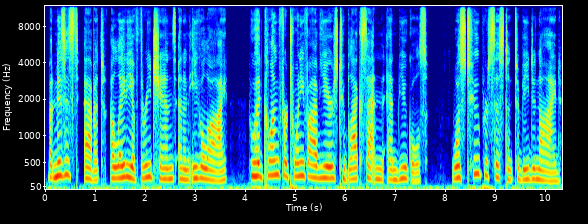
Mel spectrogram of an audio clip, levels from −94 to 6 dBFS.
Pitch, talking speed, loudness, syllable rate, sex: 205 Hz, 175 wpm, -18 LUFS, 4.3 syllables/s, female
